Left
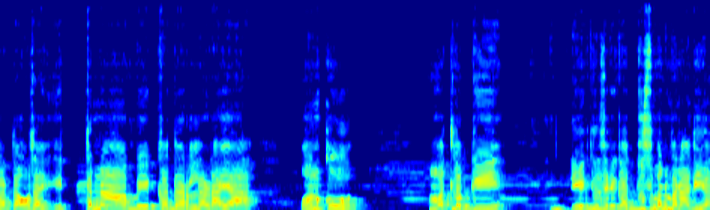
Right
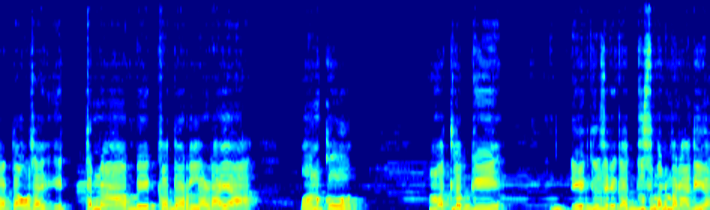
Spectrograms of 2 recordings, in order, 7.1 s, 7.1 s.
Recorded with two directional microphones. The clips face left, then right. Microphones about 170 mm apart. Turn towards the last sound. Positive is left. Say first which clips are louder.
# right 3 dB
turn(degrees=-25)  # may be behind; listen again after turning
